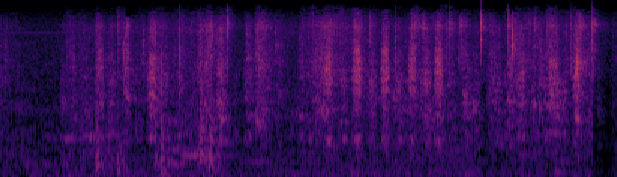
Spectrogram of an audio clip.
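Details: Quick, breathy panting from a spunky one-year-old female terrier mix awaiting adoption, the rapid puffs running on with uneven loudness and a brief drop in sound at the very end.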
